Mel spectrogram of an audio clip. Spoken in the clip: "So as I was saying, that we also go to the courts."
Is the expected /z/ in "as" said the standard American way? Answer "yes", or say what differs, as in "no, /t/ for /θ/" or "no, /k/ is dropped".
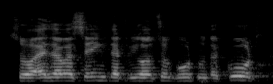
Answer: yes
